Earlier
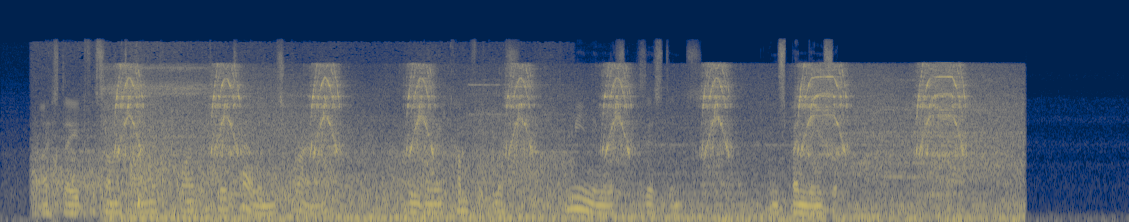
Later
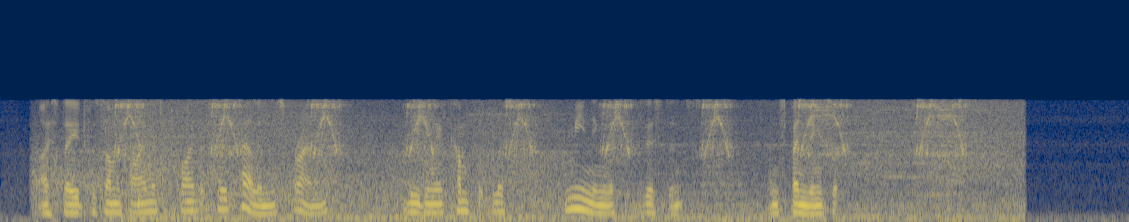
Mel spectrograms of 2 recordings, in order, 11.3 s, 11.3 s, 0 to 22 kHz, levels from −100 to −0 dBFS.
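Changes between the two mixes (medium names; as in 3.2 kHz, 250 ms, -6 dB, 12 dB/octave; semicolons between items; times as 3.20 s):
speech +8.5 dB; master: add brick-wall FIR low-pass 4 kHz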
